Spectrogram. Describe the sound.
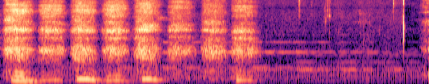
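A voice acts out fast, panicked breathing: a quick run of sharp, harsh gasps as a frightened character stares at a strange growth under a lifted shirt, then the breaths fade into quieter, shallow breathing.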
